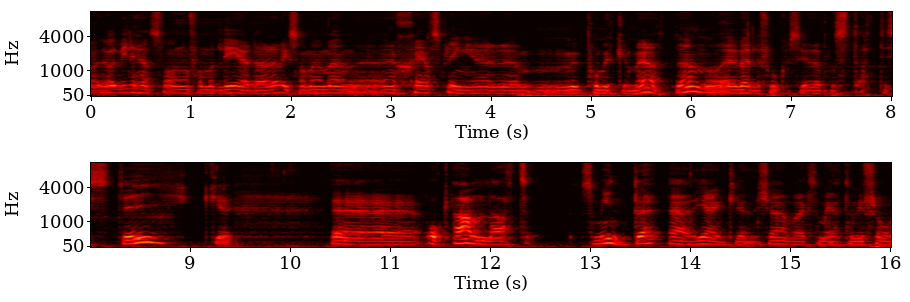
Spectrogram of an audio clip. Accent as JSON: {"language": "Swedish", "region": "Småland", "country": "Sweden", "tie": "born or raised there"}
